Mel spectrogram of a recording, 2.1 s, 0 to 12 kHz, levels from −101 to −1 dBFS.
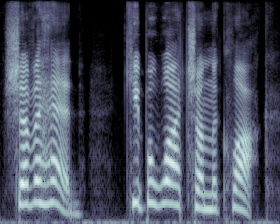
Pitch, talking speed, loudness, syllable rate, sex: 265 Hz, 230 wpm, -17 LUFS, 5.7 syllables/s, female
